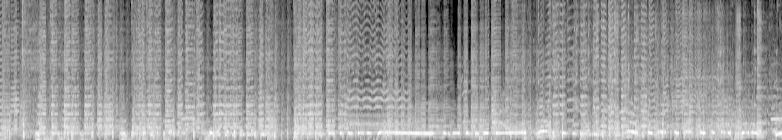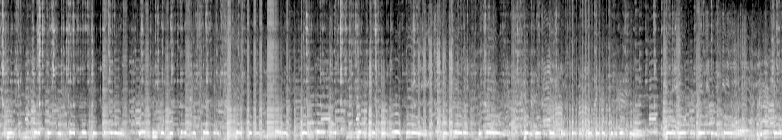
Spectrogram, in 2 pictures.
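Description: Brass band music playing, with trumpets and trombones.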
